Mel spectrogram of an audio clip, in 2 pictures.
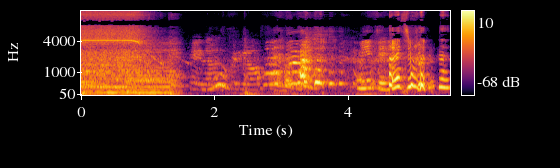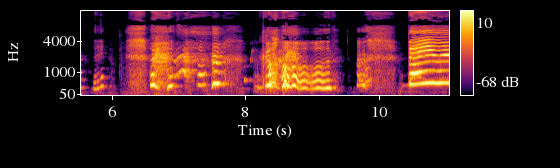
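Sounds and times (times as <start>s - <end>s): girl laughing: 6.6s - 9.4s.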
